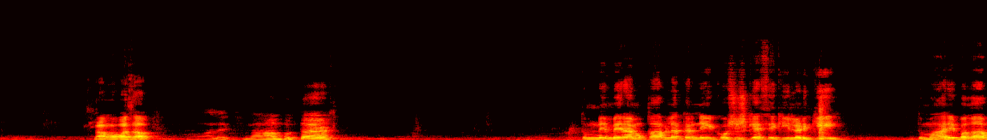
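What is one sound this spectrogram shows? A man speaks loudly and forcefully nearby.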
